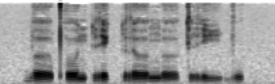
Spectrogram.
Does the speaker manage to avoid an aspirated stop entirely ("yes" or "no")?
no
